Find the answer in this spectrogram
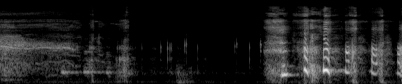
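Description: A woman laughing: a breathy laugh tails off at the start, then after about a second of quiet a fresh run of quick, short laughs, about five a second.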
